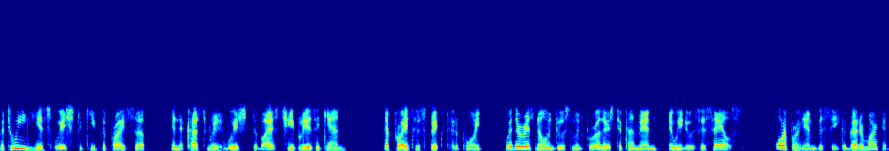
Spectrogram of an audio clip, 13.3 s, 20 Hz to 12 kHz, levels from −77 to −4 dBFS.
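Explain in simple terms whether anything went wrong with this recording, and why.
Yes, a couple of things went wrong. The whole clip went through a G.729 codec, a very squeezed phone-call format. It doesn't store the speech itself; it stores a rough recipe for the mouth shape and pitch and rebuilds the sound from that at the other end. Everything above about 3.4 kHz and below about 200 Hz is gone, so the speech sounds thin and boxy, with a clearly rough, slightly synthetic edge throughout.

On top of that there's VoIP packet loss concealed by the speech codec. Little chunks of the call never arrived, and the decoder filled each gap by guessing from what it had just heard. That leaves brief buzzy or smeared patches that fade out. You'll hear them at 0.69 to 0.92 s (a scattered cluster of dropouts), 3.25 to 3.36 s, 4.82 s, 6.74 to 6.83 s, 9.10 to 9.17 s and 11.91 to 12.00 s.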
